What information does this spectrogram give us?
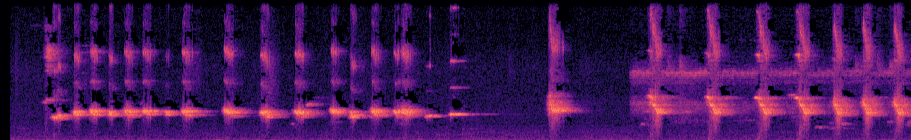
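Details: Black-headed Bulbul (Brachypodius atriceps) giving a rapid run of short, bright chirps with a clear whistled tone, about three per second, a brief pause, then sharper clipped notes resuming in a steady series.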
